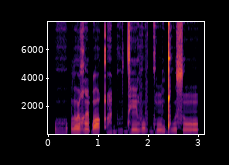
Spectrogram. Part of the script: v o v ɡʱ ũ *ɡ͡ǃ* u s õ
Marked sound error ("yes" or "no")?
no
